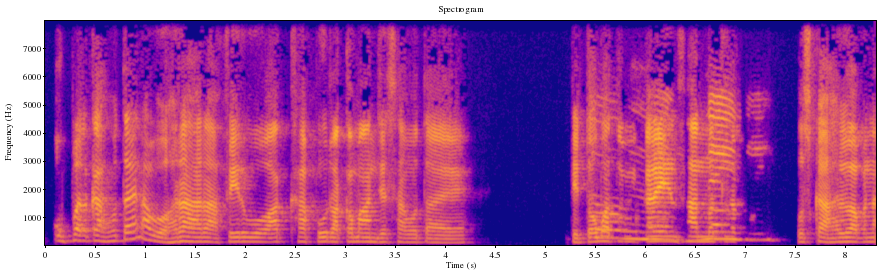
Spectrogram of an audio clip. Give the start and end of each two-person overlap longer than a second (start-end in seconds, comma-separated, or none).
5.5-7.0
